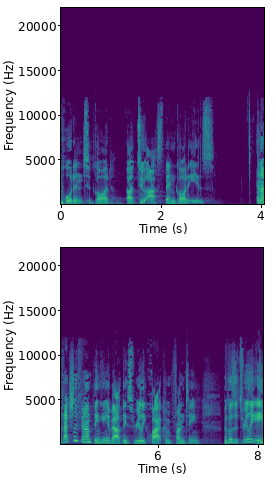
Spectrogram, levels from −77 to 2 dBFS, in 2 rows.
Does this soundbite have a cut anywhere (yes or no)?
no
